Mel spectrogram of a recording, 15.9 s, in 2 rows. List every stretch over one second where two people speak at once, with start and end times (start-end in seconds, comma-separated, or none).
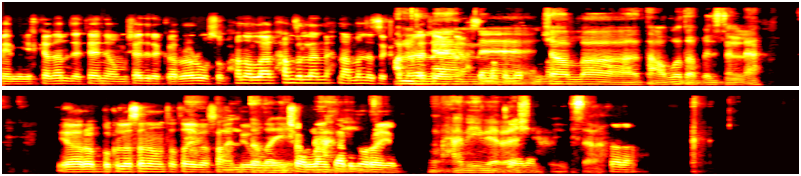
3.9-5.7, 10.2-11.6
